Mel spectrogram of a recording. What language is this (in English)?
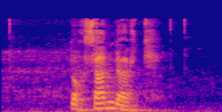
Turkish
